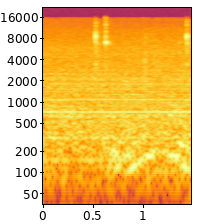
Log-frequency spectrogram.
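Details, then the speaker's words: 3018 CNC upgraded to an MKS DLC 2.0 board with TMC2208 Trinamic drivers, jogging the X axis: quiet hum with faint paired ticks about once a second; cause not yet known. "mean i have to figure that out why it's making that noise but it's not a deal but yeah that's trinamic drivers running durable"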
